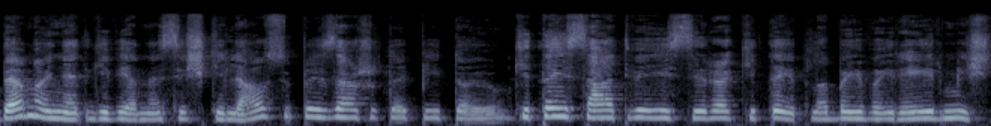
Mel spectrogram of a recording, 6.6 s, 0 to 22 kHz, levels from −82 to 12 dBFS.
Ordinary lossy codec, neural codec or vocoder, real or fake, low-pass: AAC, 48 kbps; vocoder, 48 kHz, 128 mel bands, Vocos; fake; 14.4 kHz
